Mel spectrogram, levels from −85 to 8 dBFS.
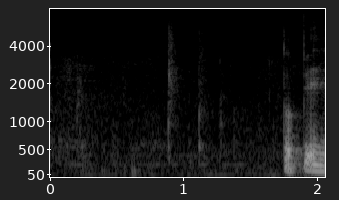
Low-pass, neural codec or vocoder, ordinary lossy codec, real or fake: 7.2 kHz; none; none; real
